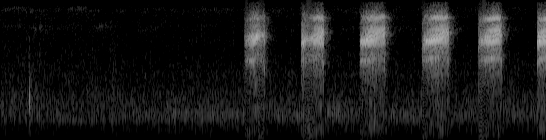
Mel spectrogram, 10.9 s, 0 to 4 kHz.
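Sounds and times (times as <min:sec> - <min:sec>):
red tree frog giving rasping buzzy calls: 0:04.9 - 0:05.4, 0:06.0 - 0:06.6, 0:07.2 - 0:10.9.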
